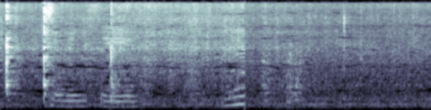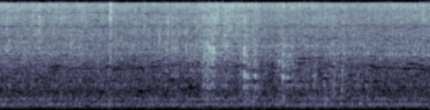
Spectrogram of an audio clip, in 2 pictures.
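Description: Pumpkin curry sizzling in a hot pan as a spoon stirs and scrapes through it, with a few sharp knocks of the spoon against the pan in the first second or so. After about two and a half seconds the stirring eases and a quieter sizzle carries on while the curry is scooped out.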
